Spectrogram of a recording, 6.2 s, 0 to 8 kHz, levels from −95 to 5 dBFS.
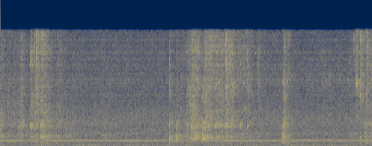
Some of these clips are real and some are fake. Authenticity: fake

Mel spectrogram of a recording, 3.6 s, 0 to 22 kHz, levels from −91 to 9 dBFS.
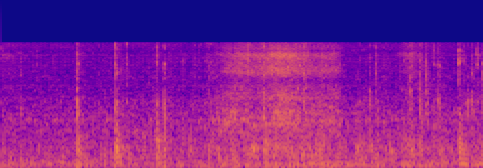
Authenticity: fake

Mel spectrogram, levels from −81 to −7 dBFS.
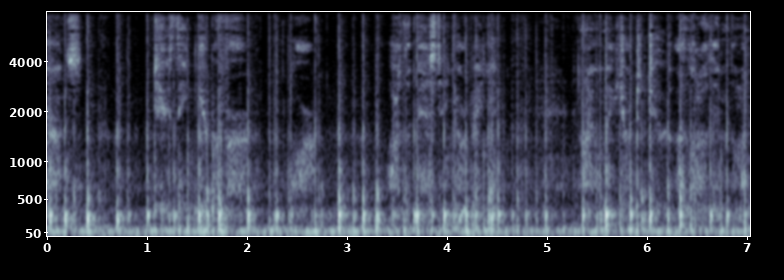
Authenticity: real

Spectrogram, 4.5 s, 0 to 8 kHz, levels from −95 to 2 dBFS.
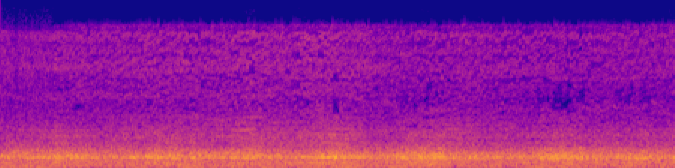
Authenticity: fake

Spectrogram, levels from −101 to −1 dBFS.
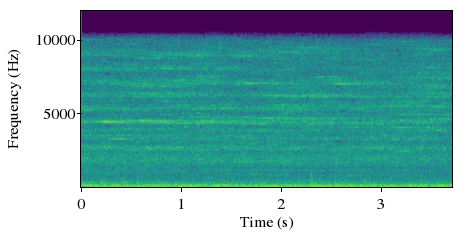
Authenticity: real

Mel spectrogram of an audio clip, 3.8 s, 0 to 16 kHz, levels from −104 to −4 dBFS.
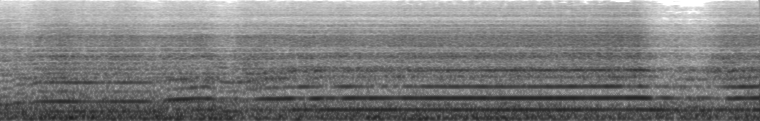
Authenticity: real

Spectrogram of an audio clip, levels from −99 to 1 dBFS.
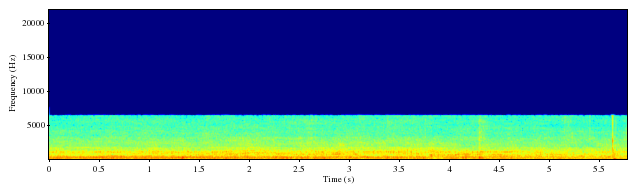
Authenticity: fake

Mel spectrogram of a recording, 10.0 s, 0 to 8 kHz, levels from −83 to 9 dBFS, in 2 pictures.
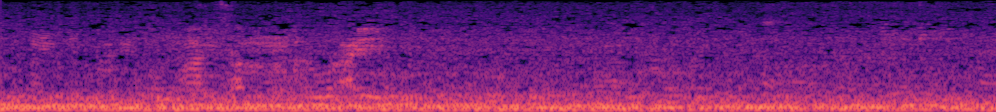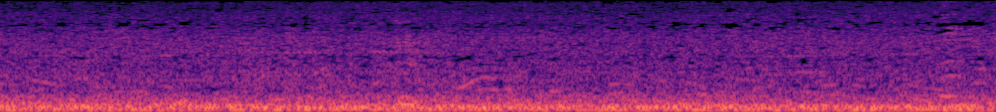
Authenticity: real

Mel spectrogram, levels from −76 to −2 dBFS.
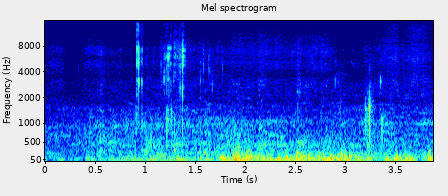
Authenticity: real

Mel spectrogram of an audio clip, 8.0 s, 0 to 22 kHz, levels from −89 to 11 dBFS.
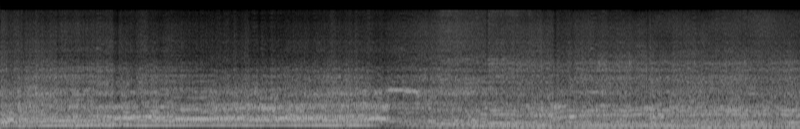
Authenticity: fake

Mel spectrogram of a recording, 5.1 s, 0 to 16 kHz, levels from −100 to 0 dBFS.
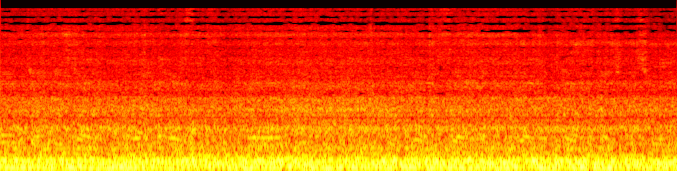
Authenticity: real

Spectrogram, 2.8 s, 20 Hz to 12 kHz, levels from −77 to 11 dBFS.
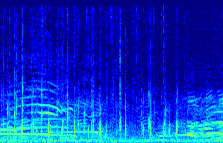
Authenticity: real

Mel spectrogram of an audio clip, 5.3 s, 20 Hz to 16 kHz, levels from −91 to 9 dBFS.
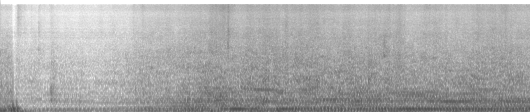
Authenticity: fake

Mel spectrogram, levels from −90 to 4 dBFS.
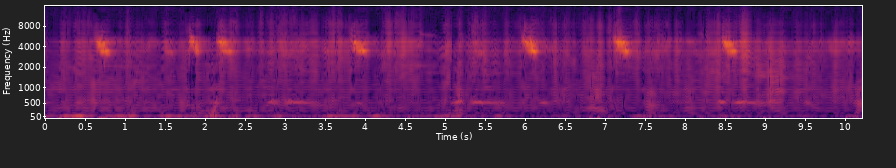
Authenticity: fake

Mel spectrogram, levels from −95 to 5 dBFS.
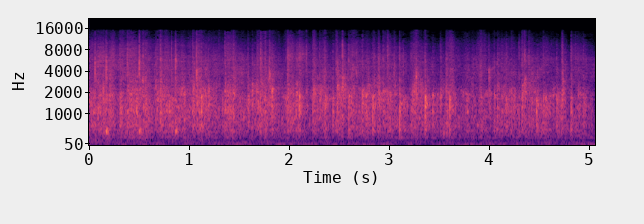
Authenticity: fake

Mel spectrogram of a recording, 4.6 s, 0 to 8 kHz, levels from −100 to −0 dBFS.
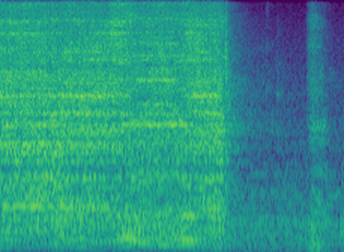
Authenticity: real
